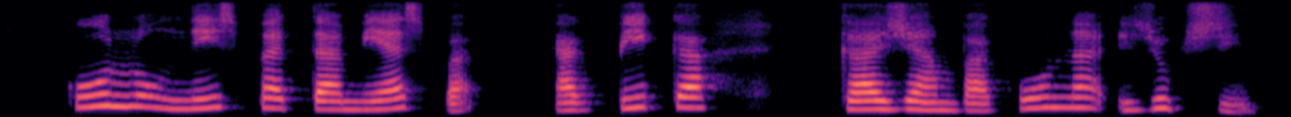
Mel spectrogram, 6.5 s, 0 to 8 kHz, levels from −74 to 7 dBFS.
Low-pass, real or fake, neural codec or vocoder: 7.2 kHz; fake; codec, 24 kHz, 0.5 kbps, DualCodec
